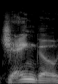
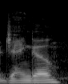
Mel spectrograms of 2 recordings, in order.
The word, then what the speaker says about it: Django: had a little scene because J is silent yeah yeah he's the original he was the guy sitting at the table that's a hell of a song if you ever hear a Django it's like the beginning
